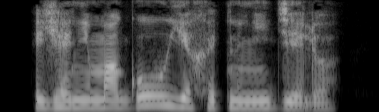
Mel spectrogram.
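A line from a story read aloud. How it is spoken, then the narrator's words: Angry. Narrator (Russian): сказала я подруге, сердито глядя на нее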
